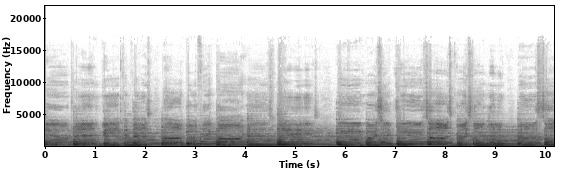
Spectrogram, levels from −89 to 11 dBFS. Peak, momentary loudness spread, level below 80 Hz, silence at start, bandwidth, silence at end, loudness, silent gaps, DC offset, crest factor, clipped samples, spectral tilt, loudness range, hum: 0 dBFS; 6 LU; -40 dBFS; 0 s; 9 kHz; 0 s; -13 LUFS; none; under 0.1%; 12 dB; under 0.1%; -6.5 dB/octave; 1 LU; none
